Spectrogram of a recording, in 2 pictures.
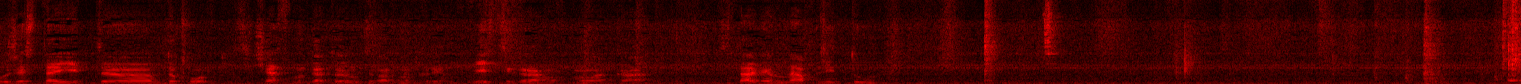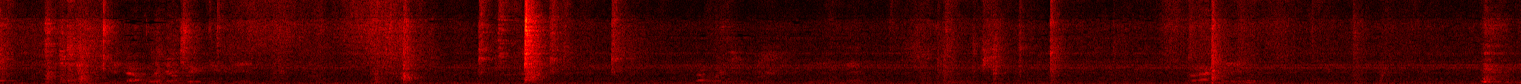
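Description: A ventilation hood hums steadily.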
